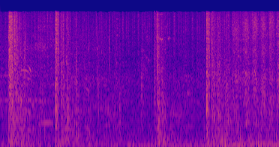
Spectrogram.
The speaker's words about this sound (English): When all of a sudden, shots tore through their real bedroom. The gunfire lasted a while.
